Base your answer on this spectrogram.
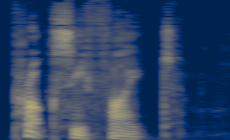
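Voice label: "proxy fight", British English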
